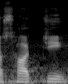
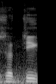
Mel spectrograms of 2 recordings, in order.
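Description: First: ਸਾਚੀ with a long aa, saa-chee; ਸਾਚੀ with open aa and a single ch; long-vowel pronunciation. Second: ਸੱਚੀ with a short vowel and doubled ch; quick ਸੱਚੀ, said sach-chee; mispronunciation demo. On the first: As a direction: hold the first vowel of ਸਾਚੀ. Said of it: "ਕੰਨਾਂ ਲਾ ਕੇ ਬੋਲਣਾ". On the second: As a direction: clip the first vowel of ਸੱਚੀ. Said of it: "ਕਈ ਵਾਰੀ ਅਸੀਂ ਸੱਚੀ ਕਹਿ ਜਾਣੇ". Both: Shown as a demonstration.

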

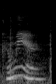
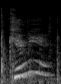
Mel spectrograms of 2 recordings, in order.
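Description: First: Said in the usual way. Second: High squeaky call to a dog; squeaky dog talk. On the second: Real, not acted. Calling her dog.

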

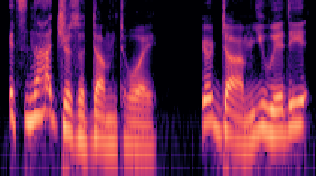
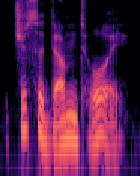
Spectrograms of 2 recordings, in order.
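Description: First: Loud, high, indignant shout with stress on not; angry child. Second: Said in the usual way. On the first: Acted. Child yells at the adult defending the teddy bear, furious. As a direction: kid yelling back in a temper. Kid argues back at adult.

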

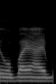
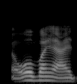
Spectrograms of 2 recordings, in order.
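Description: First: Said in the usual way. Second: Louder mock call of a child; imitating child's call. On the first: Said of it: "তা আমি ওকে বলি". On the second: Mother imitating her child calling a friend over, louder child's call. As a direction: call out loudly, as the child does. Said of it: "যে বলছে".

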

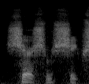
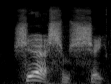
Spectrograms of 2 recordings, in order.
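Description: First: Said in the usual way. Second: Louder, odd put-on voice for a cheer; silly put-on voice. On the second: Player cheers about shearing sheep in a goofy louder voice. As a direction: belt it out in a goofy voice. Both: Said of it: "I don't know why I was talking like that".

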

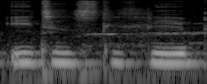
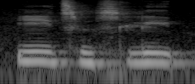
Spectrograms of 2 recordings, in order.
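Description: First: Whispered echo. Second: Said in the usual way. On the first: Shown as a demonstration. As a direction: repeat "eat and sleep" as a soft, breathless whisper. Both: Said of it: "I want to".

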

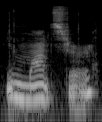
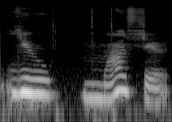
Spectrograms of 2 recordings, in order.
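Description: First: Said in the usual way. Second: You monster dragged out slowly and louder; drawn-out insult. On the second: Acted. Villain repeats You monster slowly, mocking the insult. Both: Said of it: "the way you said it".

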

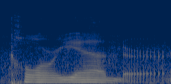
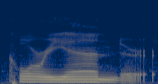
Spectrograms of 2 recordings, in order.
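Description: First: Coriander dragged out slow and low, falling; drawn-out coriander. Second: Coriander stretched slow and low, falling; drawn-out coriander. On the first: Plotting trader naming the secret ingredient, slow and low. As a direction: linger on coriander, savouring it. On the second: Trader musing on the plan, slow drawn coriander. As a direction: drag out coriander knowingly. Repeats the ingredient. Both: Acted.

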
